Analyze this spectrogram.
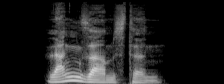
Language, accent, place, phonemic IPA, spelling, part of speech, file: German, Germany, Berlin, /ˈlaŋzaːmstən/, langsamsten, adjective, De-langsamsten.ogg
- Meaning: 1. superlative degree of langsam 2. inflection of langsam: strong genitive masculine/neuter singular superlative degree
